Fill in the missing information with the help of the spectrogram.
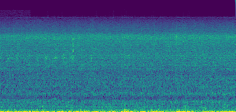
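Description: Steady low rumble of a vehicle driving along the beach sand.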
